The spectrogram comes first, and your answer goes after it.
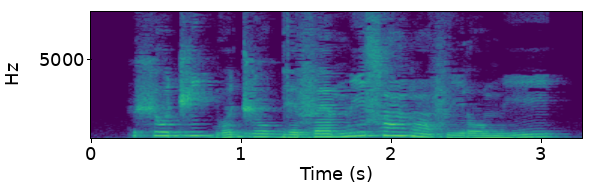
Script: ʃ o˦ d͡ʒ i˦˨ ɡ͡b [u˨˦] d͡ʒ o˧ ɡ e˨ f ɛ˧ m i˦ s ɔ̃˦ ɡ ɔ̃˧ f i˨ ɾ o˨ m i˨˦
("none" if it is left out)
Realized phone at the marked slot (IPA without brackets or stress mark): o˨˦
